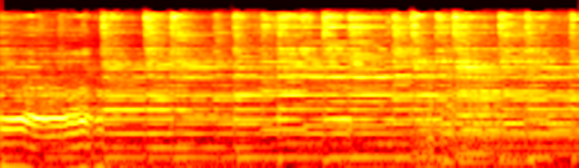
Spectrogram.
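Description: Acoustic guitar strummed in a steady rhythm, a man's held sung note trailing off in the first second.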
